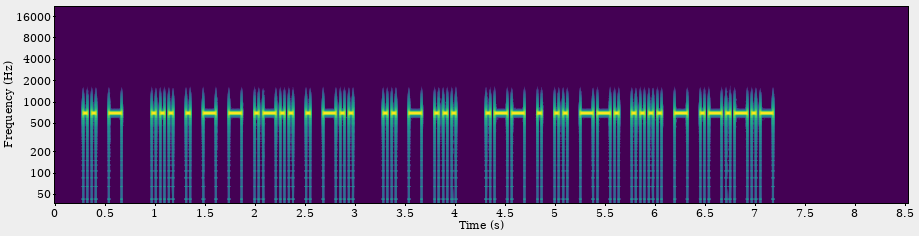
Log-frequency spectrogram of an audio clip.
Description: Morse code, heard as a keyed tone, about 28 wpm, 700 Hz. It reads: IT SETTLED ITS WEIGHT.
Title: A Sound Of Thunder 28wpm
